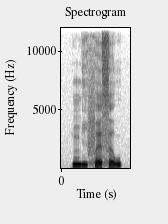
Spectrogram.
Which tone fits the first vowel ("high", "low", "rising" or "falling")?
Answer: low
